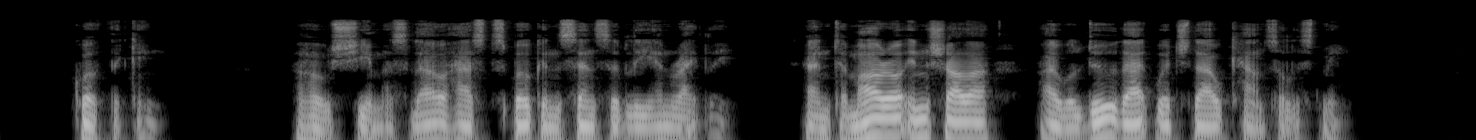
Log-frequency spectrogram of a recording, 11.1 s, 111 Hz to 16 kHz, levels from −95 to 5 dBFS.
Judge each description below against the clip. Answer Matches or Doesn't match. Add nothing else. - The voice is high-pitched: Doesn't match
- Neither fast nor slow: Doesn't match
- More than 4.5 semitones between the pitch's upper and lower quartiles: Doesn't match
